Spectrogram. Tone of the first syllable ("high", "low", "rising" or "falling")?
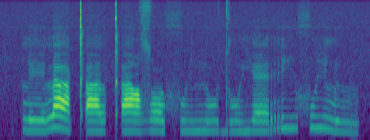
low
